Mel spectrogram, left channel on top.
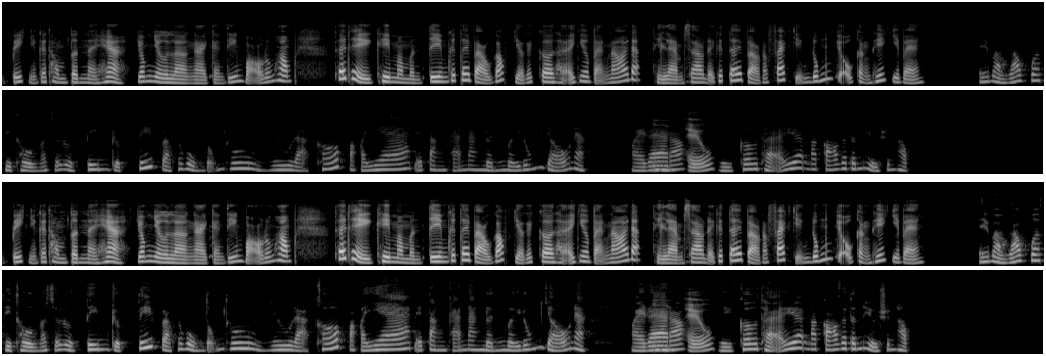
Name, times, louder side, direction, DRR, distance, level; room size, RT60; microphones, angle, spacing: voice 1, 0.0-9.2 16.9-17.5, right 4 dB, 30° right, 0.5 m, -26 dB
voice 2, 9.8-16.3 16.7-17.3 17.6-19.5, right 6 dB, 90° right, 0.4 m, -31 dB
open air
head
